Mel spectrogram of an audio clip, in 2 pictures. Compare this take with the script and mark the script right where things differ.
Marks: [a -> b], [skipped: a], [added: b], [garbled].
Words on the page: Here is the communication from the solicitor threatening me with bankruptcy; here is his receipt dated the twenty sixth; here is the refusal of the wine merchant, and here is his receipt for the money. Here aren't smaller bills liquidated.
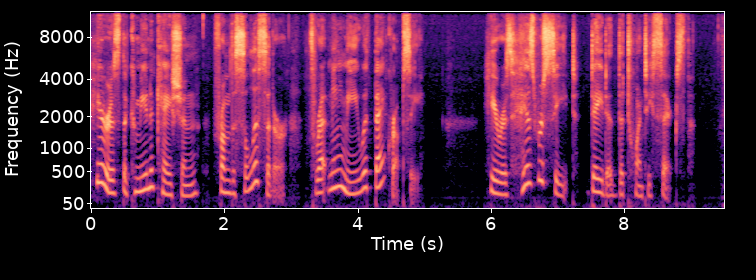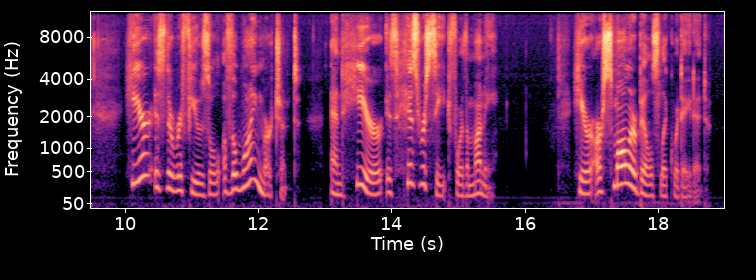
Here is the communication from the solicitor threatening me with bankruptcy; here is his receipt dated the twenty sixth; here is the refusal of the wine merchant, and here is his receipt for the money. Here [aren't -> are] smaller bills liquidated.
